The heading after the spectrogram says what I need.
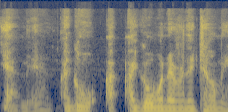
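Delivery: quiet, hushed whisper. Voicing a character who leans closer to answer: whispering. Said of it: "closer and whispers".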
